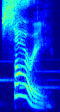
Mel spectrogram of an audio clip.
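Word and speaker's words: Sari: in a circus and sorry s a r i but pronounced like the word sorry uh who is remind I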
